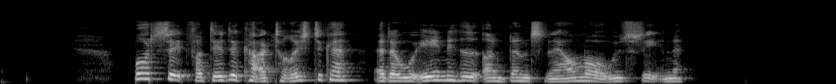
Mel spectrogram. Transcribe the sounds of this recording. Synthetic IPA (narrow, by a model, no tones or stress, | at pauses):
b̥ɒd̥se̝̰ːd̥fʁɑ̈d̥ed̥əkʰɑ̈ːɡ̥̚t͡sʰeʁisd̥ikʰæʔæɐd̥ɑ̈ue̝ːniɦe̝ð̞̰ˠɒ̽md̥ensnæɐmɐɒuðˠse̝̰ːnə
